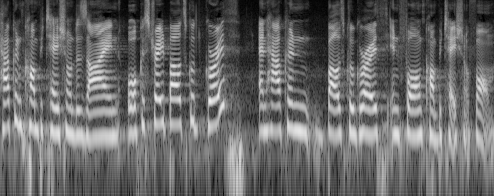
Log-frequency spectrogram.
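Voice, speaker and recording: Speaking in an Australian accent, a woman keeps a moderate pace, ordinary pitch variation and very even loudness. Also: medium pitch for a woman. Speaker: product designer and researcher. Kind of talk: conference talk.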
